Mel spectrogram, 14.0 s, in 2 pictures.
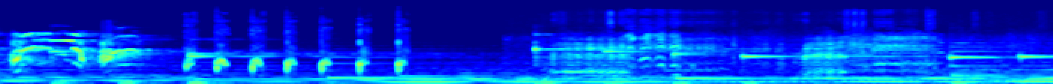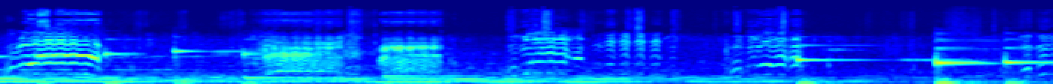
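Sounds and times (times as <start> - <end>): background music with held tones: 0.0 - 14.0
goat bleating: 3.6 - 7.7, 8.6 - 12.5, 13.8 - 14.0.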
